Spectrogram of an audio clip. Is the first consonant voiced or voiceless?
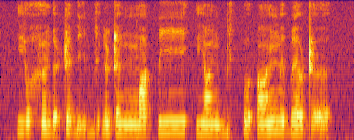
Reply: voiced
